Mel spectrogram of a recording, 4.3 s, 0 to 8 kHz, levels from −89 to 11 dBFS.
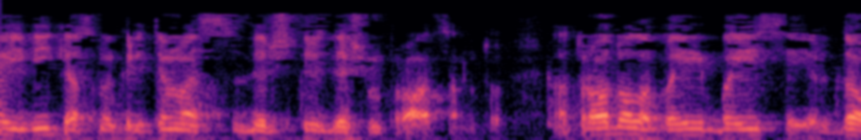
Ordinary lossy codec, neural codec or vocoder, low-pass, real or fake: MP3, 24 kbps; vocoder, 44.1 kHz, 128 mel bands, Pupu-Vocoder; 7.2 kHz; fake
